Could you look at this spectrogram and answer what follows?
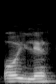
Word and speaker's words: Euler: físico y matemático suizo leonhard euler algunos lo pronuncian como oí leer también quien introdujo la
